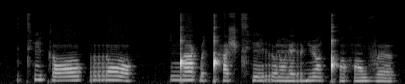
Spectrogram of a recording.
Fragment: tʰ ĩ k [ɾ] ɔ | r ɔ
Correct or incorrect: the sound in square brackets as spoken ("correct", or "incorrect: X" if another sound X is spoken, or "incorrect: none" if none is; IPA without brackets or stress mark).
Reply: correct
